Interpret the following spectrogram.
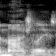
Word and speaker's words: Majlis: It's the same thing as Iran, who says we're going to give 5 seats in our, how do you say it, Majlis? The Majlis, yeah.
